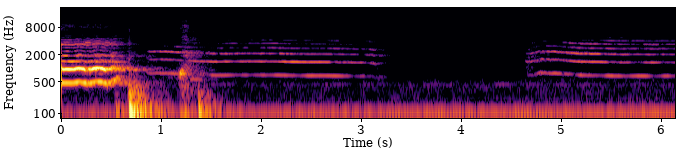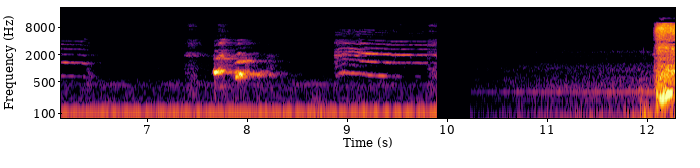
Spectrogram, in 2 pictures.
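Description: Tabby cat meowing: three long, drawn-out meows, the first two about two seconds each and the last shorter, after a woman's sung note that fades out in the first second.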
